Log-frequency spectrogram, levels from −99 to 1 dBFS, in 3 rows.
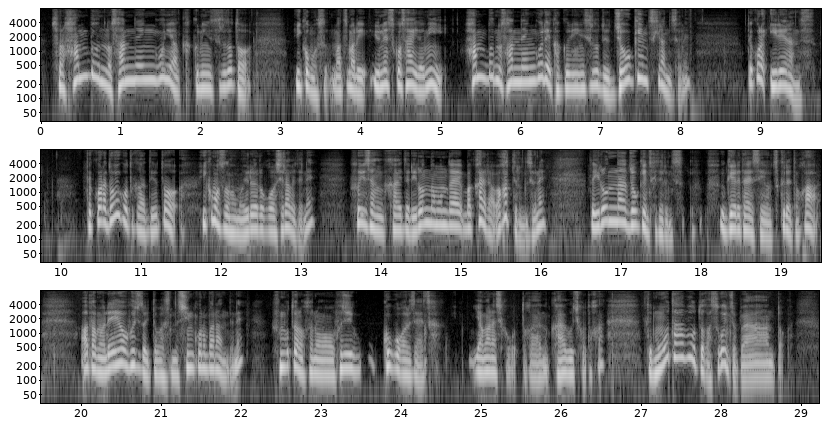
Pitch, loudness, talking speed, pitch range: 180 Hz, -27 LUFS, 455 characters per minute, 145-215 Hz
